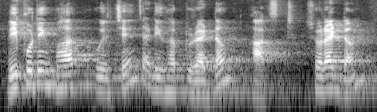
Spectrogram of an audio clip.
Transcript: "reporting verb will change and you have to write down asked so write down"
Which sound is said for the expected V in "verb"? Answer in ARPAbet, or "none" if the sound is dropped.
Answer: B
